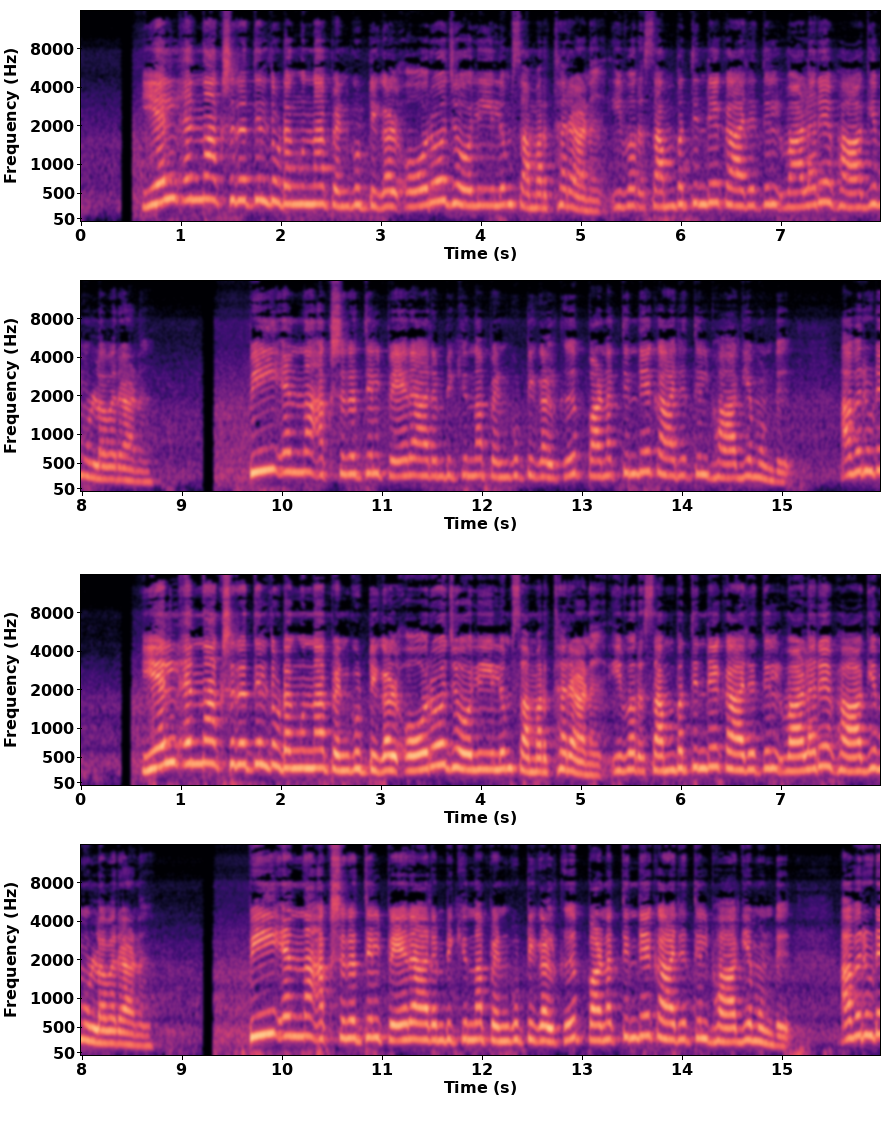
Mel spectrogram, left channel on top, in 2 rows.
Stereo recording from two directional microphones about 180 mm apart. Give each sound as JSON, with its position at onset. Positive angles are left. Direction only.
{"t": 0.6, "sound": "a woman's voice", "side_deg": -30}
{"t": 9.7, "sound": "a woman's voice", "side_deg": -35}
